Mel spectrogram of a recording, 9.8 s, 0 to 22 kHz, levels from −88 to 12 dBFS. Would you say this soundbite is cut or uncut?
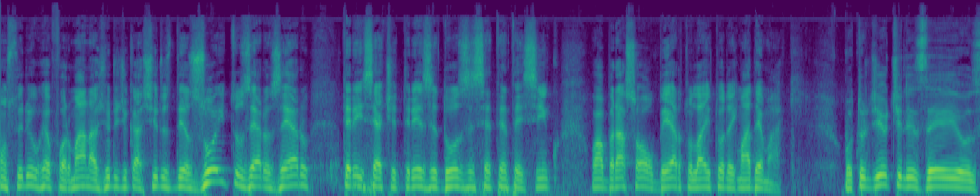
cut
